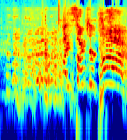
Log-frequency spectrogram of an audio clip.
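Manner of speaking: very high, screeching mock outrage. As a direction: shriek it like a hammed-up jilted lover.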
